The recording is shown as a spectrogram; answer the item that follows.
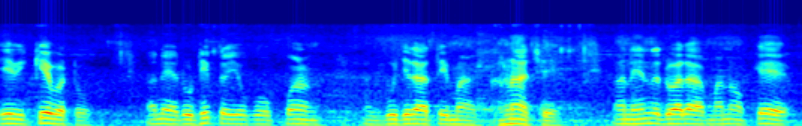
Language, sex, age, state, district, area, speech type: Gujarati, male, 60+, Gujarat, Amreli, rural, spontaneous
